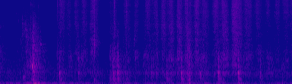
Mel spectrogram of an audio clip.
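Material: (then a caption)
Rubber. A rubber-gloved hand scrubs the wet white rubber/foam sole of a pink mesh sneaker with a wooden-handled scrub brush over a basin. Repeated bristly, wet scraping strokes rise and fall in a broadband hiss that extends up into a bright top.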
